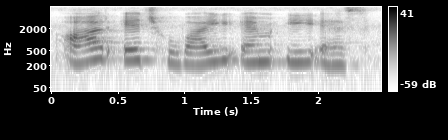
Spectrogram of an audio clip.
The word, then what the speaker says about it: rhymes: RHYMES, not rhymes, rhymes नहीं पढ़ना आपको, you have to read it rhymes. RHYMES, H will be silent and it should be rhymes.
